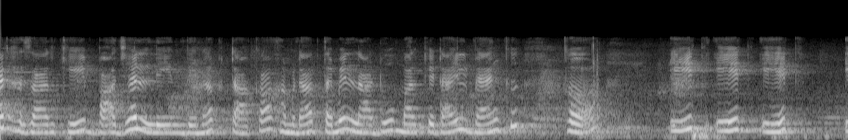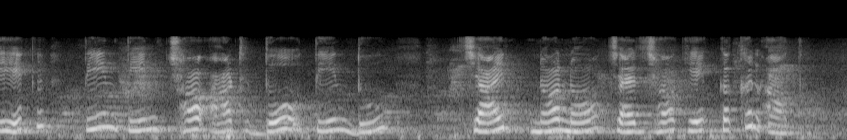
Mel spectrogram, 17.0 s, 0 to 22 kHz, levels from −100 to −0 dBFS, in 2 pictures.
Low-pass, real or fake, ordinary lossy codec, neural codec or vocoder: 7.2 kHz; real; none; none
